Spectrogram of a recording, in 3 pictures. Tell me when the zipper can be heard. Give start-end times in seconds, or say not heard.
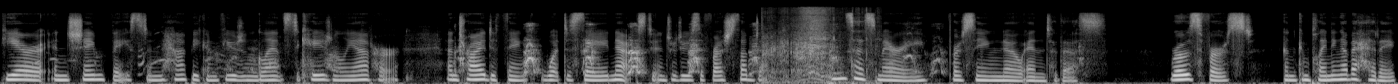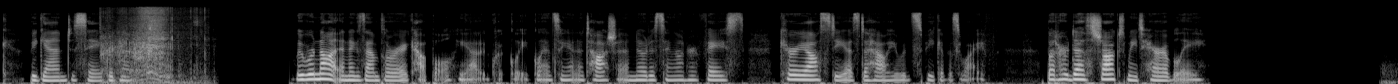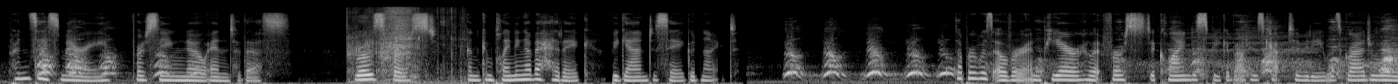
7.6-8.8, 14.9-16.1, 31.4-32.6.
